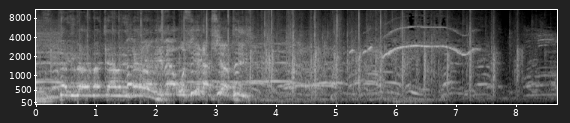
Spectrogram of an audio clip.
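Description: A rock band plays loudly in a live hall.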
